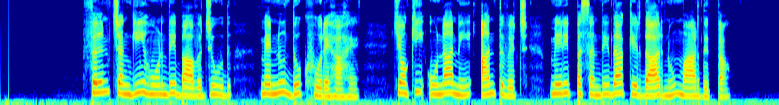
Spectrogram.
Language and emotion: Punjabi, sad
